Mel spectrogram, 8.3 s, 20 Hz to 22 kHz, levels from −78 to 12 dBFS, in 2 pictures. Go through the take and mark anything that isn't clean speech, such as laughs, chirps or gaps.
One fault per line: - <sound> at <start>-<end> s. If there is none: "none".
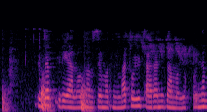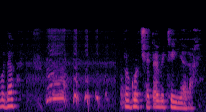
- laugh at 4.8-6.4 s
